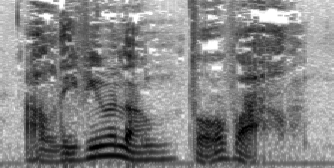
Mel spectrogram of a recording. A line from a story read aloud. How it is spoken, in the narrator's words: Pastor Colson said quietly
